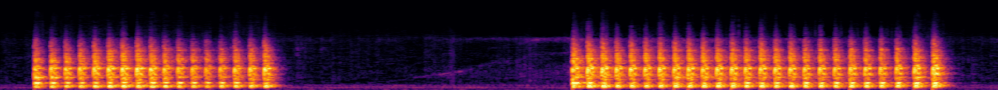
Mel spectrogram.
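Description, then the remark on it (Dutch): Two long bursts of rapid, steady knocking on a heavy wooden door that looks more like a castle door than a normal house door, at a house that is almost a castle; loud, with a few seconds of quiet between them and no voices. “Waarom ze hier zo'n zware deur hebben.”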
